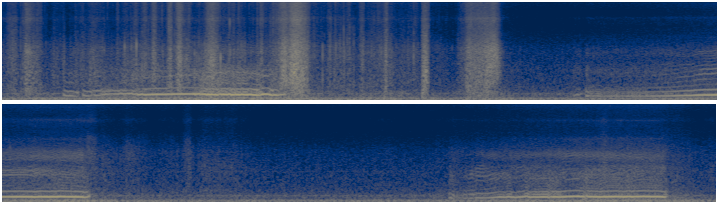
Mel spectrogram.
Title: low quality video of my snoring cat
